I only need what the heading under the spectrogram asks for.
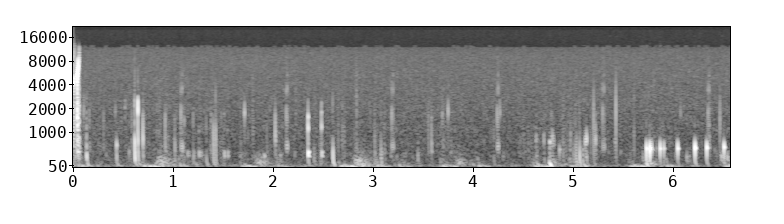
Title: Stomach Growling Sound | My Stomach Makes Noises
